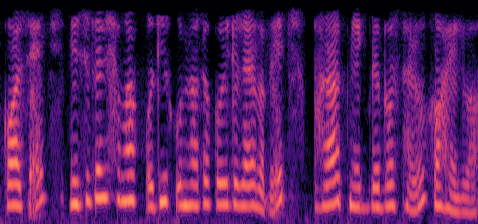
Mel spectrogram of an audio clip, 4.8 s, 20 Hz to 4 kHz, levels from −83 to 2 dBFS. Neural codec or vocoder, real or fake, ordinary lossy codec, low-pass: codec, 16 kHz, 2 kbps, FreqCodec, smaller model; fake; MP3, 32 kbps; 3.6 kHz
